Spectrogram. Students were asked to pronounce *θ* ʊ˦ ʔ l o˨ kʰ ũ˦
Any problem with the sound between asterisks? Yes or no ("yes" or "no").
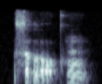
yes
